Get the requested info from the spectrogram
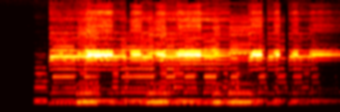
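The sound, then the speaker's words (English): Car horns honk in a traffic jam, a loud, sustained blare of overlapping tones that holds steady for several seconds with slight wavering, starting abruptly after a brief silence. “Pepper is in the car. The car is in a traffic jam.”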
